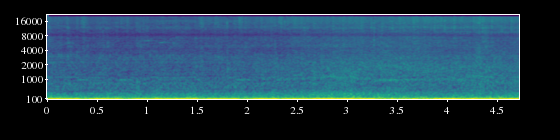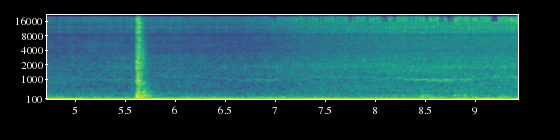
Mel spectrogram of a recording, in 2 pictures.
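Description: Low idle rumble that dips and lopes irregularly every couple of seconds instead of holding steady; a rough idle, cause not yet clear.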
